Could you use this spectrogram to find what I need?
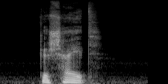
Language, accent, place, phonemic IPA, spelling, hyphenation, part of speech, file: German, Germany, Berlin, /ɡəˈʃaɪ̯t/, gescheit, ge‧scheit, adjective, De-gescheit.ogg
- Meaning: 1. clever, intelligent, wise 2. reasonable, proper, decent, useful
